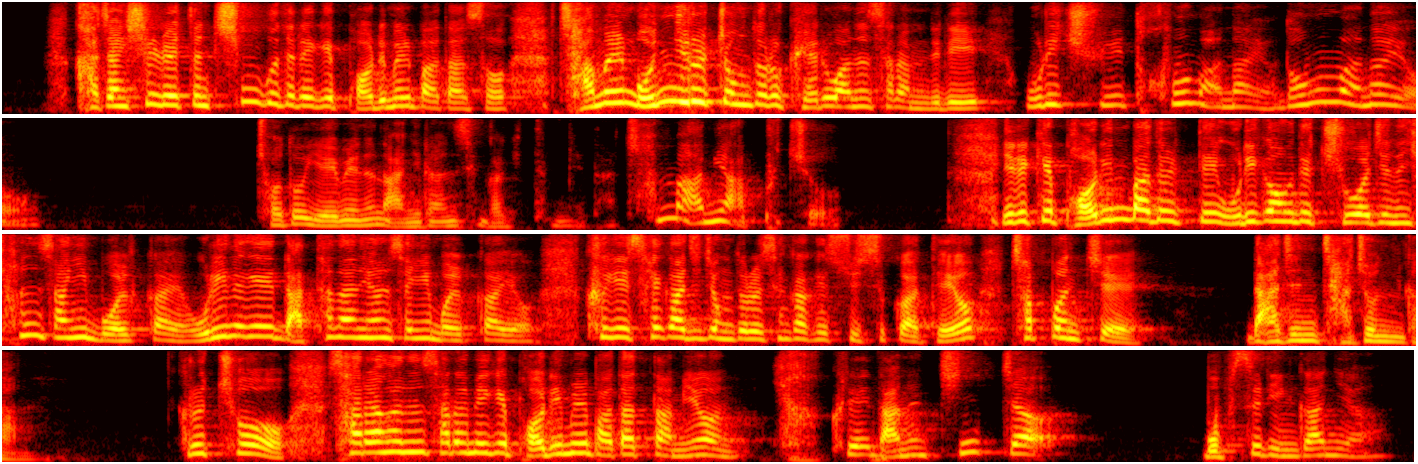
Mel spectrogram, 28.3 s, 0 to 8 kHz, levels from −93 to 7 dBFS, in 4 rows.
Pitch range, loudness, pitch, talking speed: 175-255 Hz, -22 LUFS, 225 Hz, 350 characters per minute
